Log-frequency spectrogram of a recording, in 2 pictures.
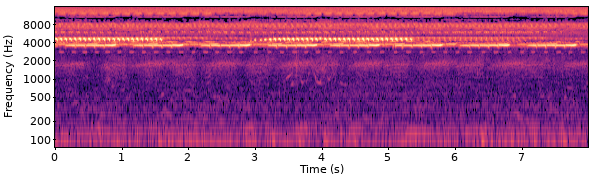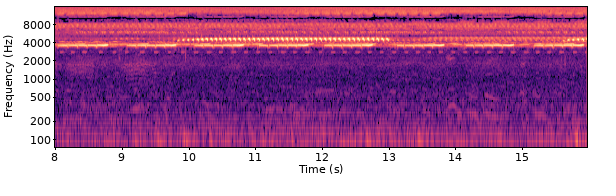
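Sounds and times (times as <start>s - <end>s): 
insects trilling at a roadside in the evening in Koforidua Ghana: 0.0s - 15.9s.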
